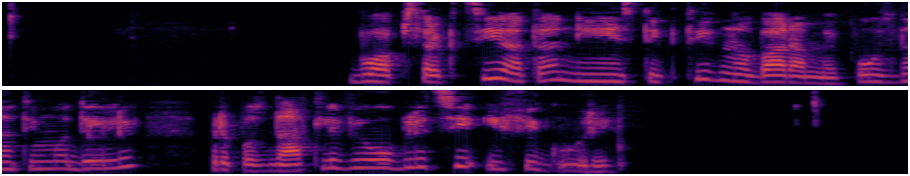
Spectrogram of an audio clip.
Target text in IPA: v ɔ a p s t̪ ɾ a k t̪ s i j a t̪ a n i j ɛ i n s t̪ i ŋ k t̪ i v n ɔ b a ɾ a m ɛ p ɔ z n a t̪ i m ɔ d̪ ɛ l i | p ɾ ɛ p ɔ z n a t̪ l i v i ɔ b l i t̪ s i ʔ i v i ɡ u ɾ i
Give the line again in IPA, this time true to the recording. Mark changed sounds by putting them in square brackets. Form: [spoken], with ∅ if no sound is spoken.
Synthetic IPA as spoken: v ɔ a p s t̪ ɾ a k t̪ s i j a t̪ a n i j ɛ i n s t̪ i ŋ k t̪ i v n ɔ b a ɾ a m ɛ p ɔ z n a t̪ i m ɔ d̪ ɛ l i | p ɾ ɛ p ɔ z n a t̪ l i v i ɔ b l i t̪ s i ʔ i [f] i ɡ u ɾ i

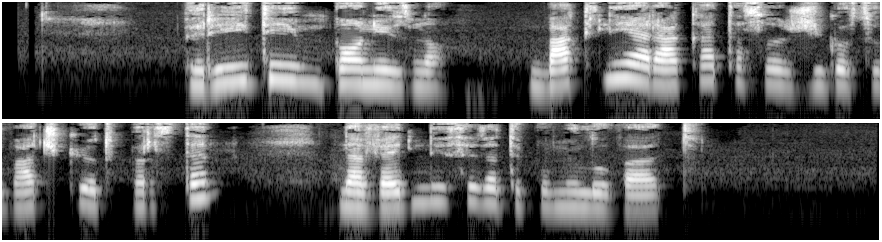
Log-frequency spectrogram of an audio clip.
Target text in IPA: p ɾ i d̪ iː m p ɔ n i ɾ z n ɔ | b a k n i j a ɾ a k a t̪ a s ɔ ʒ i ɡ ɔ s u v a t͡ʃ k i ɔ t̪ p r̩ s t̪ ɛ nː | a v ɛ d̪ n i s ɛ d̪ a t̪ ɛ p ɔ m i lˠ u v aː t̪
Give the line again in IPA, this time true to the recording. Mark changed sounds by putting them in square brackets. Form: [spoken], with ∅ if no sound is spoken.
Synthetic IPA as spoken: p ɾ i d̪ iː m p ɔ n i [∅] z n ɔ | b a k n i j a ɾ a k a t̪ a s ɔ ʒ i ɡ ɔ s u v a t͡ʃ k i ɔ t̪ p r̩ s t̪ ɛ nː | a v ɛ d̪ n i s ɛ d̪ a t̪ ɛ p ɔ m i lˠ u v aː t̪

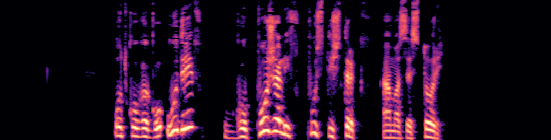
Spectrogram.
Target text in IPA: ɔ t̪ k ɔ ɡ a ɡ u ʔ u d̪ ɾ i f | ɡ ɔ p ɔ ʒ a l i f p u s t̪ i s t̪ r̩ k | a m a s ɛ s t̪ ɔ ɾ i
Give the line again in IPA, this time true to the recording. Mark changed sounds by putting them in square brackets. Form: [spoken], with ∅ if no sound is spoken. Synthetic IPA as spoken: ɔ t̪ k ɔ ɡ a ɡ [ɔ] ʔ u d̪ ɾ i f | ɡ ɔ p ɔ ʒ a l i f p u s t̪ i [ʃ] t̪ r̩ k | a m a s ɛ s t̪ ɔ ɾ i

